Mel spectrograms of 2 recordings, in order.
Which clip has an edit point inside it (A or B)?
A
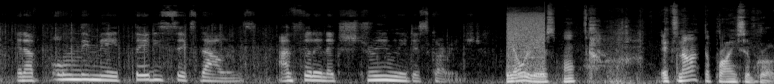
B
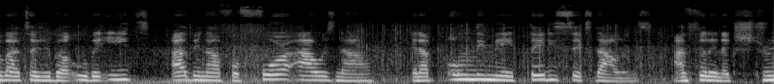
A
